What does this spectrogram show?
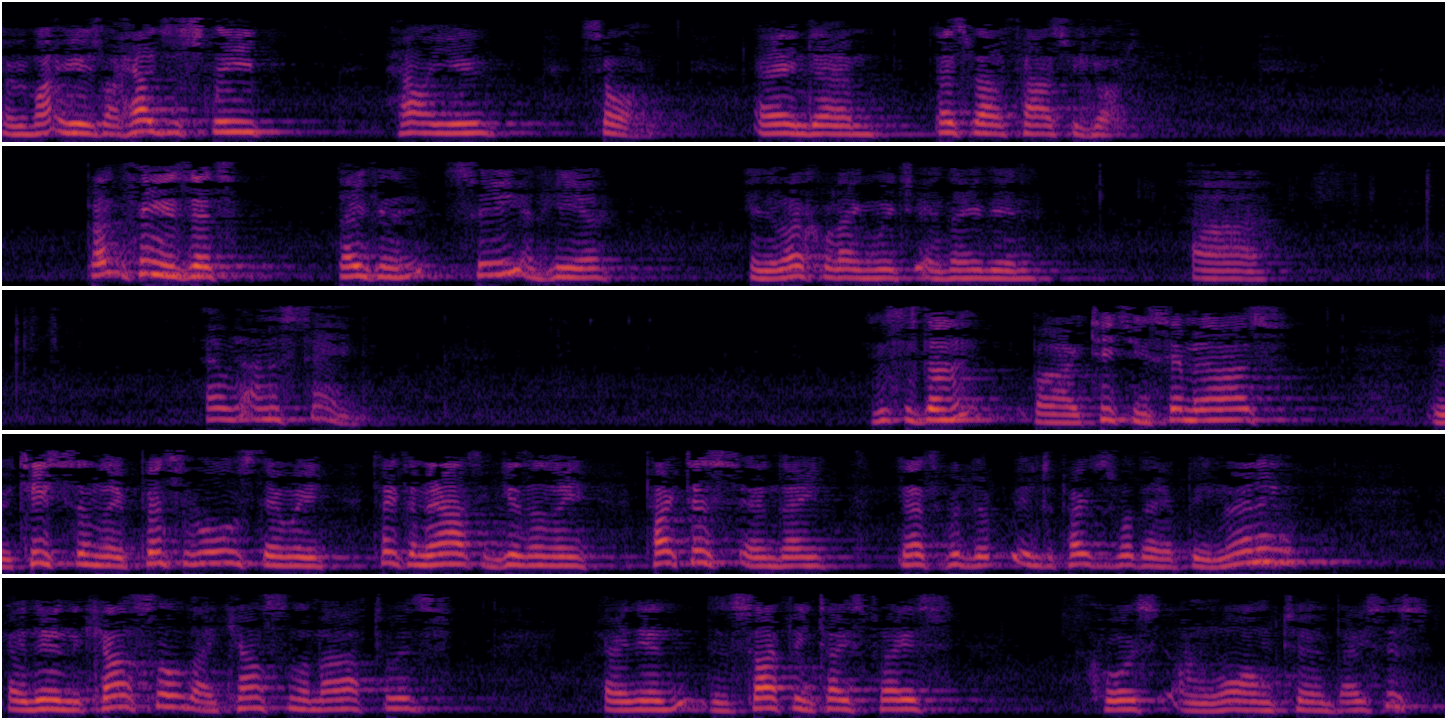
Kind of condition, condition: setting, large echoing room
